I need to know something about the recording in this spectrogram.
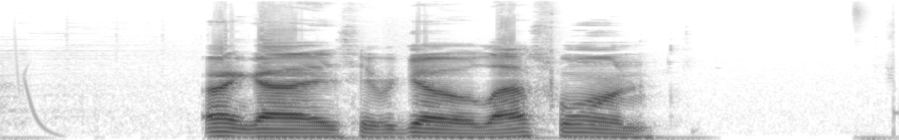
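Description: A short, loud sweeping melody plays.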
